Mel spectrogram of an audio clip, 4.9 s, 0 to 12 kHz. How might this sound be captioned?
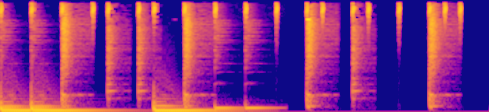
Drumloop A new age starts Zlow break - 2 bar - 98 BPM (no swing)
breakbeat, break, beat, groovy, drum-loop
